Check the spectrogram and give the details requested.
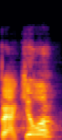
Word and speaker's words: Bakula: Scott Bakula's name rhymes with Butt Cracula.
